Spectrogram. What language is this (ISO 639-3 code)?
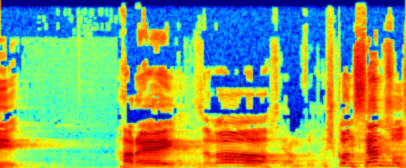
heb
